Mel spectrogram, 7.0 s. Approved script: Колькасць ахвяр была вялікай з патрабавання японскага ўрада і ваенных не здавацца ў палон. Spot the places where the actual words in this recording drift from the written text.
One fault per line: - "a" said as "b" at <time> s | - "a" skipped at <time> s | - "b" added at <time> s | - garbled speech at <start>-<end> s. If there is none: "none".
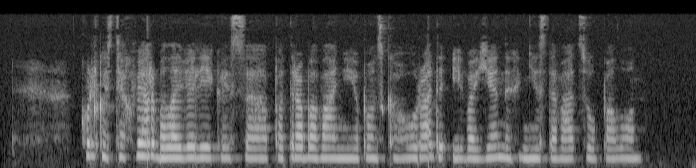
- "за" added at 2.4 s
